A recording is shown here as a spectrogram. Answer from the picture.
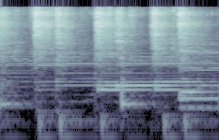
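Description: Berimbau music: the steel string of the gourd-resonated musical bow is struck several times a second, its note switching between a low and a higher pitch. A caxixi basket rattle shakes along with the strokes.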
